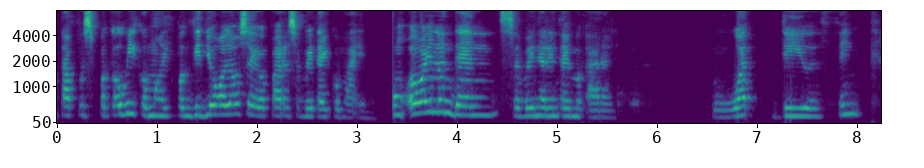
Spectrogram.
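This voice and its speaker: Brief: woman for comedy skit dialogue, playful and teasing, slightly high pitch. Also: a little mellow. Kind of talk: acted romantic comedy skit.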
